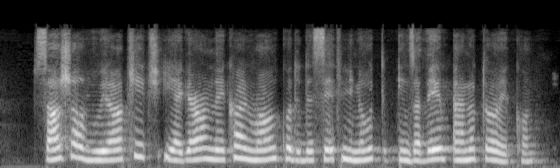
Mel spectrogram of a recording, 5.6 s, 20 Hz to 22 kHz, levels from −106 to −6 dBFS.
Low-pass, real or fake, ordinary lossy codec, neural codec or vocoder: 10.8 kHz; fake; Opus, 24 kbps; codec, 24 kHz, 0.9 kbps, WavTokenizer, medium music audio release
